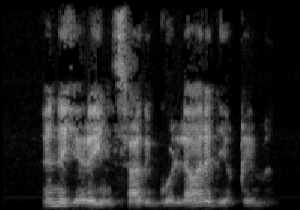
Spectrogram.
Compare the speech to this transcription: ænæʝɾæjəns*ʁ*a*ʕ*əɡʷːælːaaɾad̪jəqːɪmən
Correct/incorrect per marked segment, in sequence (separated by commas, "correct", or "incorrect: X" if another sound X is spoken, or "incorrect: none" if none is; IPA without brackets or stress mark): incorrect: ʕ, incorrect: ð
